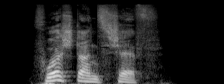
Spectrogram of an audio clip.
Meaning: managing director, CEO
- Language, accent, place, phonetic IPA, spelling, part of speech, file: German, Germany, Berlin, [ˈfoːɐ̯ʃtant͡sˌʃɛf], Vorstandschef, noun, De-Vorstandschef.ogg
